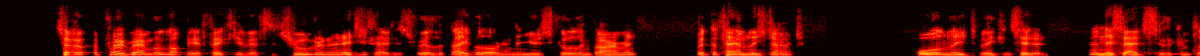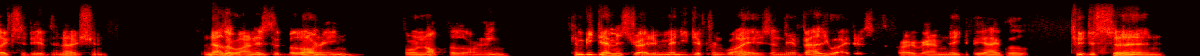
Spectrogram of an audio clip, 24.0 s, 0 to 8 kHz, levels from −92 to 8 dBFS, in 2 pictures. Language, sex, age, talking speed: English, male, 60-79, 165 wpm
